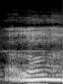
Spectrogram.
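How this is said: It is said softly, like someone just woken.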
